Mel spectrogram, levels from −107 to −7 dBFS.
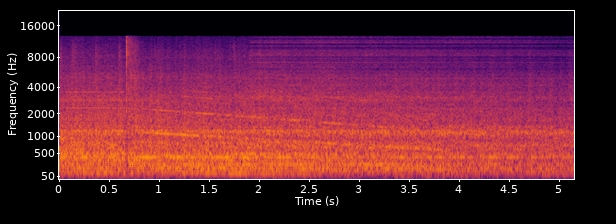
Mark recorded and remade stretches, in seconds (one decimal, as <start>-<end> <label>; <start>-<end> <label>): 0.0-1.9 recorded; 1.9-5.2 remade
